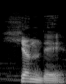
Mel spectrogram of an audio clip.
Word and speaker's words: Hyundai: I've been saying Hyundai, which is, of course, a very British way to pronounce it. So I'm very sorry, Tyler. I'm so sorry. Hyundai. I need to get into the Hyundai. Hyundai like Sunday to get into that habit.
